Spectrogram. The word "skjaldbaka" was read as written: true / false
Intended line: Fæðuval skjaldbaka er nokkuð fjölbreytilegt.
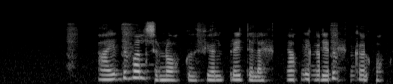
false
